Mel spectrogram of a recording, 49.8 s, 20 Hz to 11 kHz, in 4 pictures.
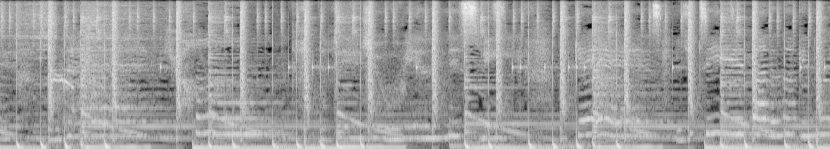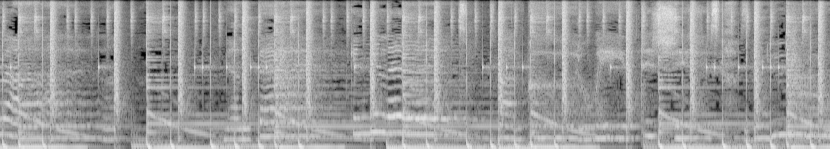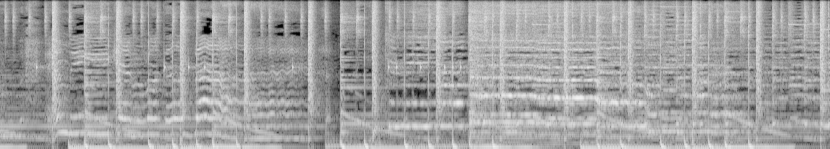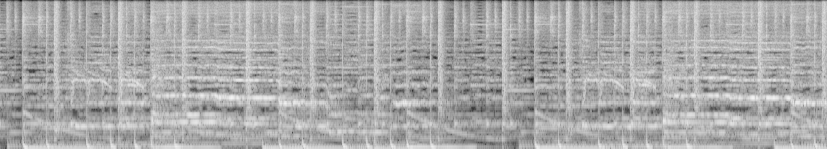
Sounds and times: Music: 0.0s - 49.7s.

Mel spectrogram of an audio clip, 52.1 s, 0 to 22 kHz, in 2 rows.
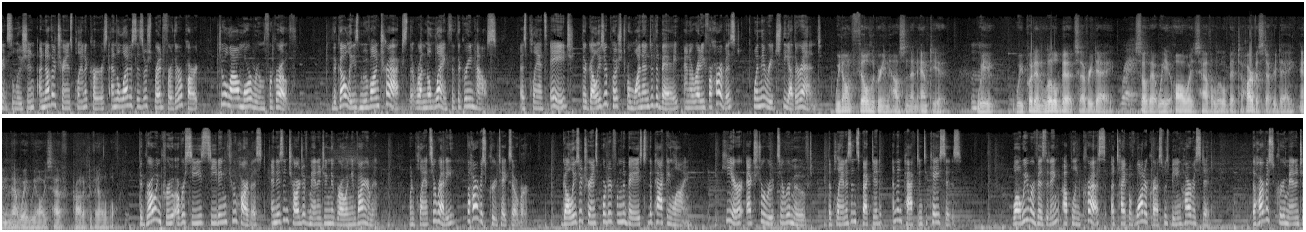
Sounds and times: Music: 0.0s - 52.0s
Speech: 6.6s - 33.6s.

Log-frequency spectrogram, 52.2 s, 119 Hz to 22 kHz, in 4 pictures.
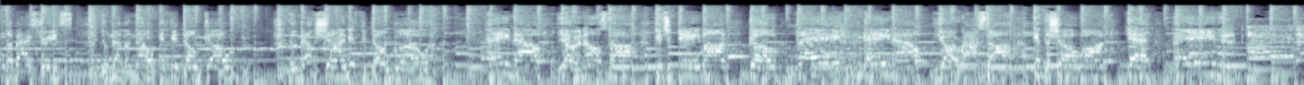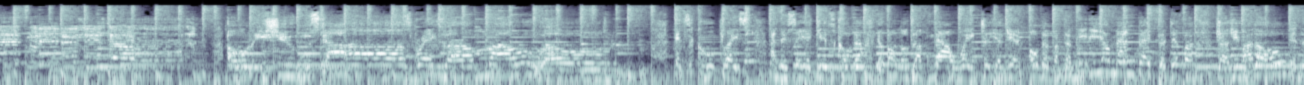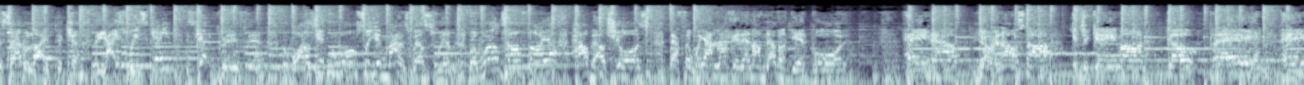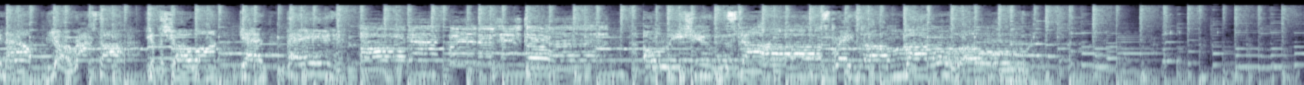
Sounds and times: Music: 0.0s - 52.1s.

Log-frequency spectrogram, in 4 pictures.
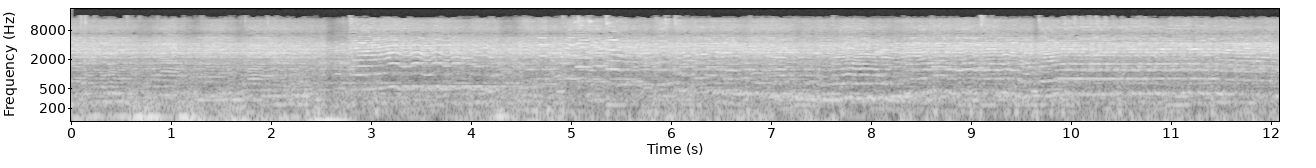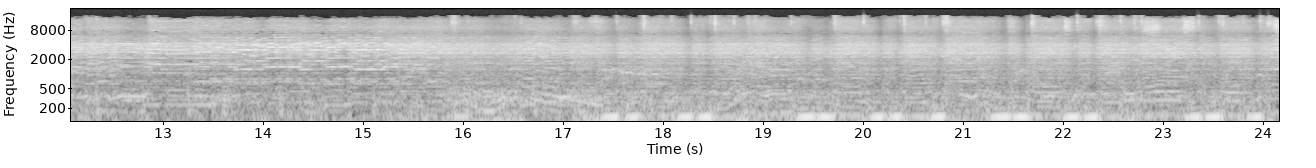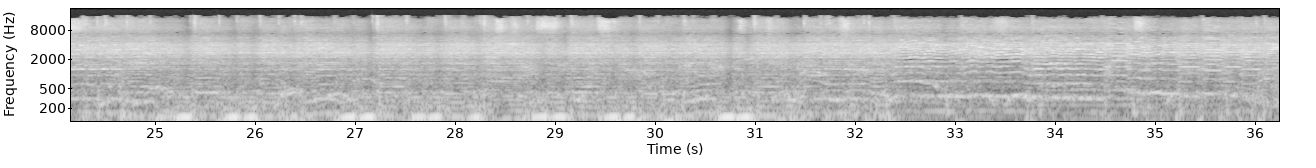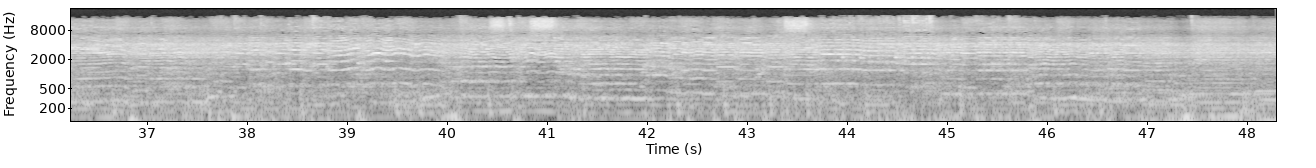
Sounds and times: Guitar: 0.0s - 48.2s.

